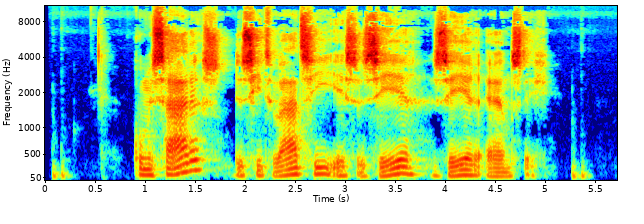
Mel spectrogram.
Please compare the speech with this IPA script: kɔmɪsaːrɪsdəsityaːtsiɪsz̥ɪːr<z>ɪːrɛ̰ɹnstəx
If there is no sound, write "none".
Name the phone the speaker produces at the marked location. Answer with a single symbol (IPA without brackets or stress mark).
z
